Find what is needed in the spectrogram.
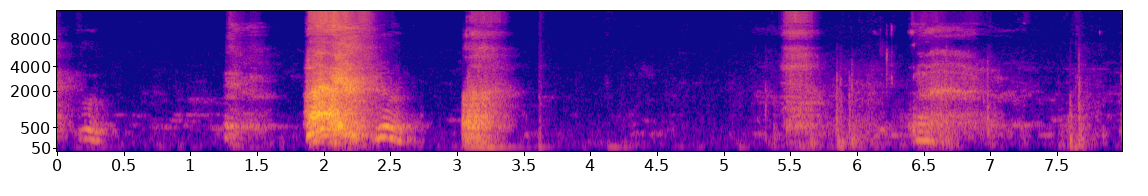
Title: Allergy sneezing fits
